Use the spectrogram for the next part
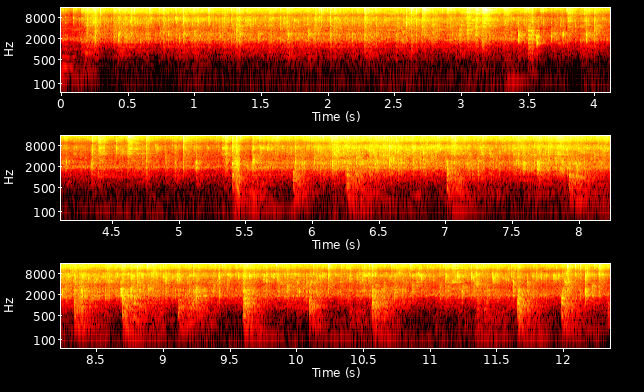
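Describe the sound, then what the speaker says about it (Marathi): Mustard seeds crackle and pop in hot oil with curry leaves and crushed garlic, a dense close sizzle of rapid irregular spits and sharp pops that thicken into bursts later on. "मोहरी अशी तडतडून द्यायची नंतर कढीपत्ता घालायचा कढीपत्ता आणि चार पाच पाकळ्या लसूण ठेचून घातल्या"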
